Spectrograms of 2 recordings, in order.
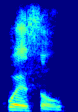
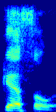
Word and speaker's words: queso: It's not Big Queso. It's Big Queso. It's in Spanish.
